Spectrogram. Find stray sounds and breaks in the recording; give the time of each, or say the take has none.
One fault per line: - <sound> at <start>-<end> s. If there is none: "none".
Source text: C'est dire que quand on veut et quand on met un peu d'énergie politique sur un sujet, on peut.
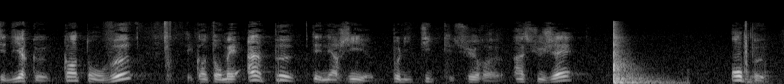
- thud at 6.1-6.9 s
